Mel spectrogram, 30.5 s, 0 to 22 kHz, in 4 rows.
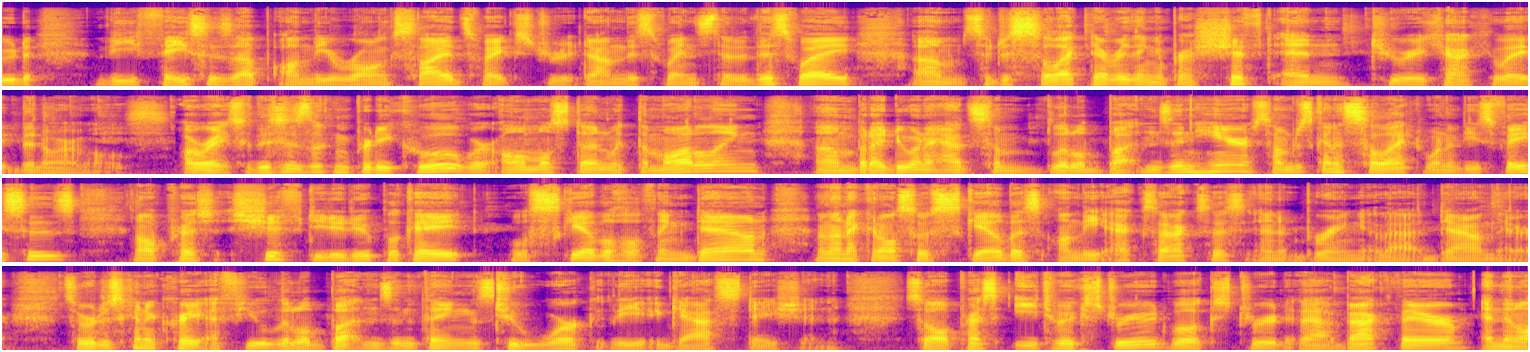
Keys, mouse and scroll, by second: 3.5 ctrl+z, 3.8 ctrl+z, 4.7 a, 5.9 shift+n, 6.0 scroll down 2, 6.2-7.4 middle drag, 7.4 Tab, 7.8 shift+middle click, 7.9 scroll down 1, 8.0 scroll up 1, 8.1-10.0 middle drag, 10.0-10.4 scroll up 2, 10.4-11.6 middle drag, 11.6 scroll up 2, 13.3 right click, 13.8-16.3 shift+middle drag, 16.3 shift+d, 17.5 s, 18.8 middle click, 19.0 s, 22.3 middle click, 22.8 shift+scroll up 2, 23.1 middle click, 23.6 g, 24.5 middle click, 24.8 shift+scroll up 1, 24.9 shift+middle click, 25.3 g, 26.1 middle click, 26.3 s, 26.7-27.8 middle drag, 27.8 e, 29.2 shift+middle click, 29.7-30.2 scroll up 1, 30.2 l, 30.4 right click.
